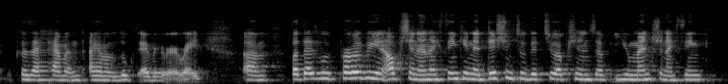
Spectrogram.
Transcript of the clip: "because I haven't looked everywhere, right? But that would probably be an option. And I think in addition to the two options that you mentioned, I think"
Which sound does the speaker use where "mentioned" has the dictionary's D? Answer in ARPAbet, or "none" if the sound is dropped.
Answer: none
